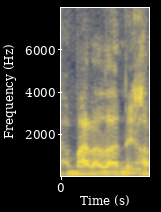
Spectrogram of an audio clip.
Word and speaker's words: Amara La Negra: Amara La Negra. Amara La Negra.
